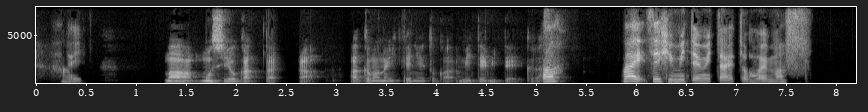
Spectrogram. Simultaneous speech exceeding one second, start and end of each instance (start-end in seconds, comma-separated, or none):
none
